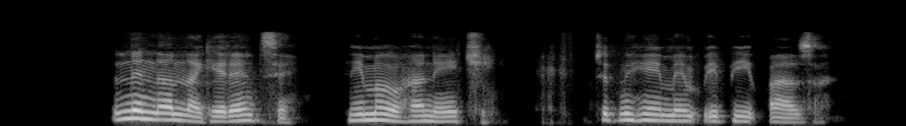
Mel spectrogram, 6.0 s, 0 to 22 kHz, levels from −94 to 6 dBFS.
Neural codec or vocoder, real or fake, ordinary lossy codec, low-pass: codec, 16 kHz, 2 kbps, X-Codec, HuBERT features, trained on LibriSpeech; fake; none; none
